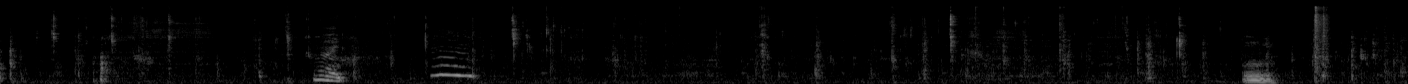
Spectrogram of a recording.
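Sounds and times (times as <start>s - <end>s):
chewing chicken wings: 4.8s - 14.0s.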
